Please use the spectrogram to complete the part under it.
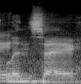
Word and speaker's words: Linsay: I'm on Instagram at Linsay SD, but Linsay is spelled Linsay.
